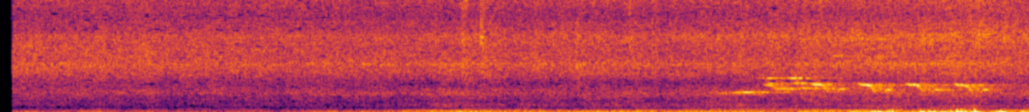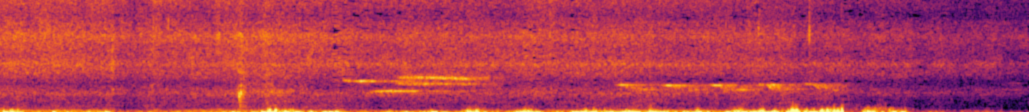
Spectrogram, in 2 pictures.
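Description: Birds chirping in a few short runs of quick repeated notes over a low, uneven rumble that builds in loudness and cuts off abruptly near the end.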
